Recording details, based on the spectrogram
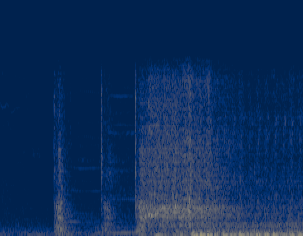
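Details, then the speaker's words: Yamaha Vixion after replacing starter motor carbon brushes and refitting the starter: two short starter bursts, then the engine catches on the third and settles into a steady, even idle; electric start now works. "Oke berhasil Alhamdulillah sudah nyala ya alhamdulillah bisa starternya sudah tidak ada masalah"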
